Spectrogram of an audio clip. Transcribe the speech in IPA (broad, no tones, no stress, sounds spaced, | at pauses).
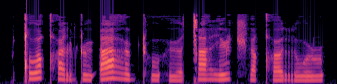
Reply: ǃ o qʰ ɵ r ʈ ʉ ʔ a ɦ ɐ ɭ ʈʰ u h ʉ ə̯ ǀ a ɦ i ɭ t͡ʃʰ ɨ qʰ u r u ɭ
